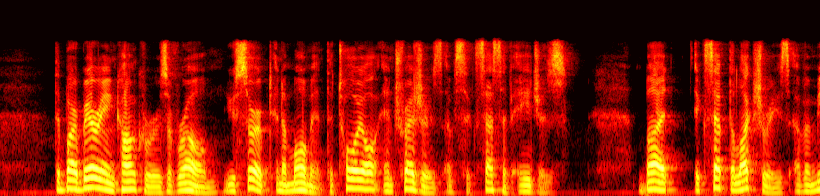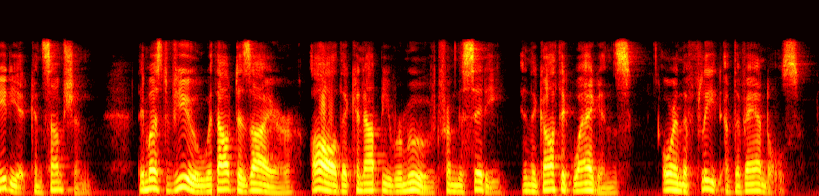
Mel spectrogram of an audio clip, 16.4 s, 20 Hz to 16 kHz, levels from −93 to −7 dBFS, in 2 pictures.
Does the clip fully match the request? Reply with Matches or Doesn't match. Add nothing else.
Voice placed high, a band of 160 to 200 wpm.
Doesn't match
